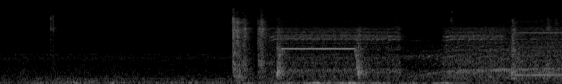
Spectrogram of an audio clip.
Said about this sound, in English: So you can see it here now printing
